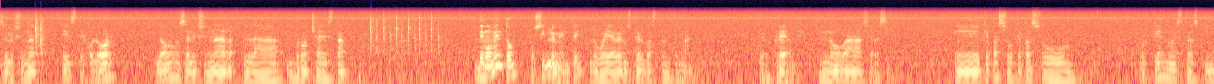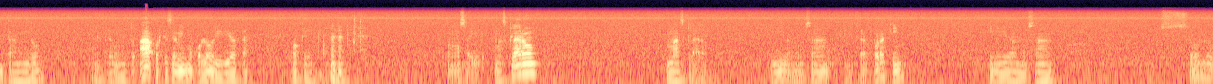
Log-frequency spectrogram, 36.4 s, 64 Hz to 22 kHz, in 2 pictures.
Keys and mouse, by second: 0.6 r, 2.6 click, 4.2 click, 5.6 f, 9.5-10.6 drag, 17.4 click, 18.7 click, 20.0 click, 22.0 click, 23.5 Escape, 24.0 click, 25.5 click, 26.5 click, 28.0 click, 29.6-32.4 drag, 32.9 click, 34.2-35.3 drag, 36.2-36.4 drag.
